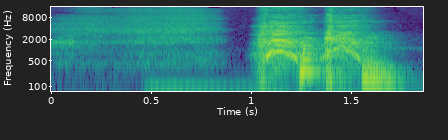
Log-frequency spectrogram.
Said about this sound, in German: Da muss ich husten.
